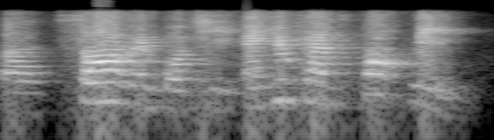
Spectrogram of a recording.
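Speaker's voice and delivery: loud, high, drawn-out defiance; high-pitched mock indignation at full volume; indignant woman. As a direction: imitate an affronted woman refusing to be stopped. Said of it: "then she became very indignant".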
